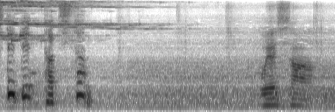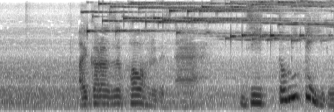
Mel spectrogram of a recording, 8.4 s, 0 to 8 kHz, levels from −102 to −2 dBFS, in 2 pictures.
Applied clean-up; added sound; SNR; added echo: none; Chime; 5 dB; reverberation time 0.2 s.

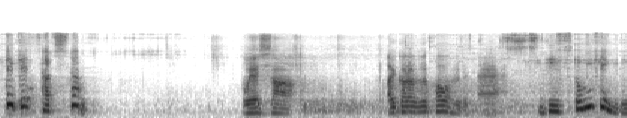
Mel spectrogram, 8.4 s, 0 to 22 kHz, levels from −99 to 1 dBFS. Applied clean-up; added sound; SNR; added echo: neural separator model SepFormer DNS4.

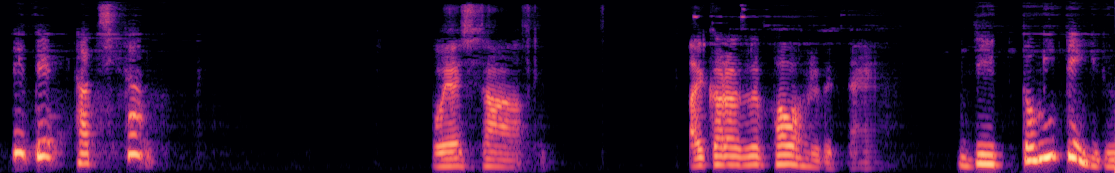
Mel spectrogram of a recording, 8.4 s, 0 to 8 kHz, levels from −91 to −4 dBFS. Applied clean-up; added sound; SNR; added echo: neural mask model DeepFilterNet 3.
